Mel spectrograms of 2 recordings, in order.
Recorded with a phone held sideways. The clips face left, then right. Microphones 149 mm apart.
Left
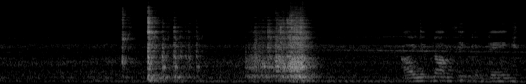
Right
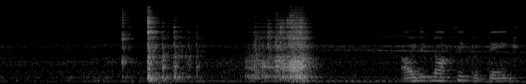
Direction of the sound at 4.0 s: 50° right (ahead or behind).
